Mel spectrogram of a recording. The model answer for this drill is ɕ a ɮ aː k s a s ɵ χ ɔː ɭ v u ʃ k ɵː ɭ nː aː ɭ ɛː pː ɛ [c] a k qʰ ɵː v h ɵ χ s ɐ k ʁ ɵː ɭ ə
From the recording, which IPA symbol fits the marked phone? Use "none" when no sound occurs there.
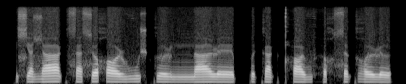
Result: k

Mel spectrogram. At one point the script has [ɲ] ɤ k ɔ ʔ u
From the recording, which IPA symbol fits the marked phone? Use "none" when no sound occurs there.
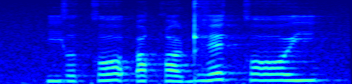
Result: j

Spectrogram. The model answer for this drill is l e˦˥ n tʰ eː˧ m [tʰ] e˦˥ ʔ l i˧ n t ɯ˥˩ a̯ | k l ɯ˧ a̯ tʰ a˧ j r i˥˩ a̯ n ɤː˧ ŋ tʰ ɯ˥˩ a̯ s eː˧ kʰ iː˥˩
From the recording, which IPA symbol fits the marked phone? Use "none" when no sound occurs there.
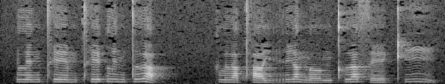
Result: tʰ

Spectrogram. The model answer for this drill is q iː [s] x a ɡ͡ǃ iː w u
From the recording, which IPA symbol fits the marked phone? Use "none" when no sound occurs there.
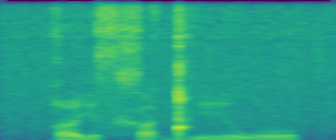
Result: s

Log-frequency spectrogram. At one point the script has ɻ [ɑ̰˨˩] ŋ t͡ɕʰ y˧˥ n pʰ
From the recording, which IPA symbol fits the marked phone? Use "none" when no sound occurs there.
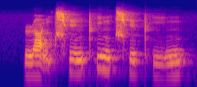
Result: ɑ̰˨˩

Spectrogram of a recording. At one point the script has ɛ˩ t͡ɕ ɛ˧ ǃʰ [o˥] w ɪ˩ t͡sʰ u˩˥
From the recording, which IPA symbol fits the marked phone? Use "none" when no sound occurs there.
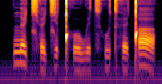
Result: o˩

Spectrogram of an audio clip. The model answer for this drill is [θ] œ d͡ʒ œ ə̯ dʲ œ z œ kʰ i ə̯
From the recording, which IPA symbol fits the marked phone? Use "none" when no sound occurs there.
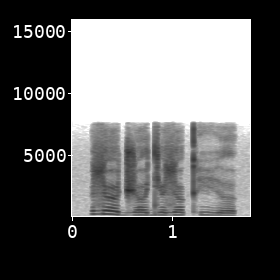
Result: z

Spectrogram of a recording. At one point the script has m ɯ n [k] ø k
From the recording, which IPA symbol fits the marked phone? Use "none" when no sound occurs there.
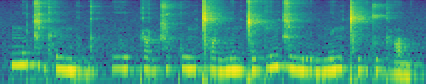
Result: ǀ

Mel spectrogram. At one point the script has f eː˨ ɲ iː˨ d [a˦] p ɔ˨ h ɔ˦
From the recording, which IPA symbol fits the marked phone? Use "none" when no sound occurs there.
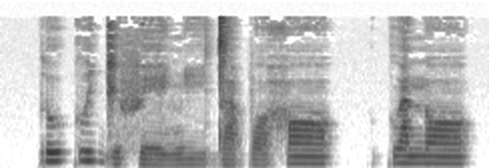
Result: a˨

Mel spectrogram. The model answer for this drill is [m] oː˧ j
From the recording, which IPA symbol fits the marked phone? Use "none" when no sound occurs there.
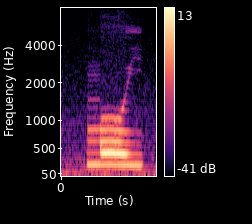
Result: m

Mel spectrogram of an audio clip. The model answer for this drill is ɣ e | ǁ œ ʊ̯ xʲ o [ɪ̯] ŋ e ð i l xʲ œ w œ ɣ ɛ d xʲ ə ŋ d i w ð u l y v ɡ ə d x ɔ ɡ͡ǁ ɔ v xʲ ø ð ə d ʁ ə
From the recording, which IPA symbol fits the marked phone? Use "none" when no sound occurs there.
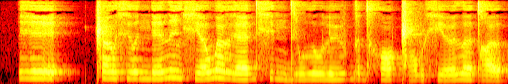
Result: ɪ̯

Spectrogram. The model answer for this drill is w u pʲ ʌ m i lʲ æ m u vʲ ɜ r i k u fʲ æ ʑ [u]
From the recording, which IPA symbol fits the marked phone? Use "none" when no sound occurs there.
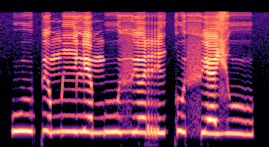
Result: u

